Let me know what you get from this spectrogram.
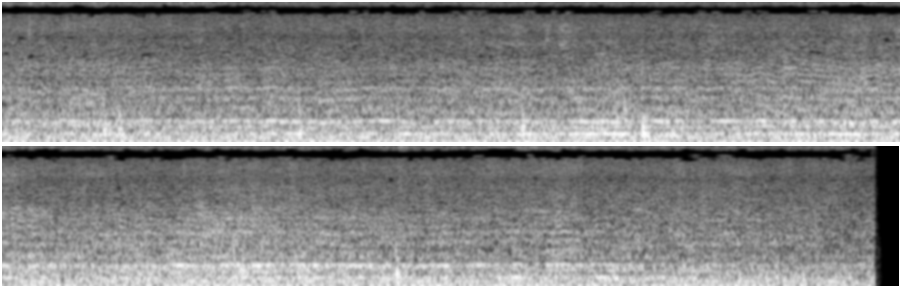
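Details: Many Japanese honey bees collect honey spilled during a harvest, buzzing together in a steady, low droning hum.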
